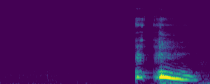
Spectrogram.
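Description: A woman clears her throat once, about a second and a half in, after a pause of near silence.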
